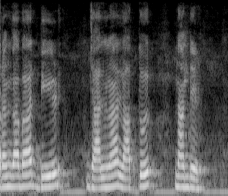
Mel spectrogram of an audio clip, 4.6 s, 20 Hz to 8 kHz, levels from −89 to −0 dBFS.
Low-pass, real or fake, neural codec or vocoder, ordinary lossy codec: none; fake; codec, 16 kHz, 4 kbps, FreqCodec, larger model; none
